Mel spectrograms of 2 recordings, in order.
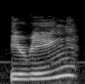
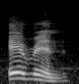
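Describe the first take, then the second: First: The name starts with an 'ear' sound. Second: The name starts with an 'air' sound. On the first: The speaker calls it wrong. "I also had people who called me Earring" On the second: The speaker calls it right. "It's so easy"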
